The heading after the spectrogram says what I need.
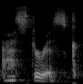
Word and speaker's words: asterisk: asterisk or what, I don't even know, it's asterisk. So, overpronunciation.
